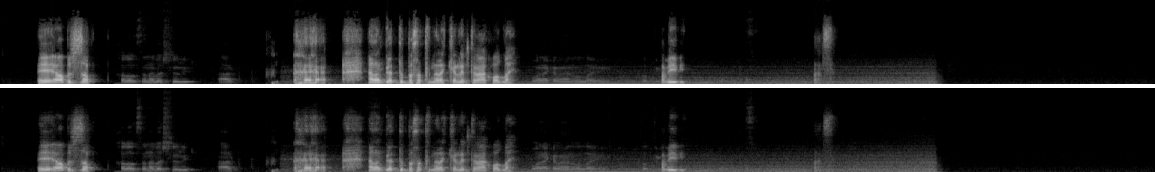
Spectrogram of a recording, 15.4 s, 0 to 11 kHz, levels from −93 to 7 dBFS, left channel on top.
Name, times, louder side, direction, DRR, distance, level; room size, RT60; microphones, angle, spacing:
voice 1, 0.5-1.2 3.9-6.9 8.8-9.1 10.8-11.1, left 5 dB, 60° left, 0.5 m, -28 dB
voice 2, 1.6-2.5 2.9-3.1 4.9-5.0 7.1-8.1 8.5-8.9 9.8-10.2, right 2 dB, 80° right, 2.4 m, -54 dB
sound 1, 3.7-12.5, equal, 35° right, 1.0 m, -55 dB
16.0 x 6.7 x 2.3 m
head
